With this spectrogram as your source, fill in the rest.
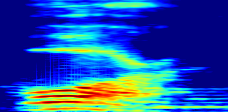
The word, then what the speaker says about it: wore: Oh, so you're going to pull your nose and lip down over your teeth. Wore. Wore.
